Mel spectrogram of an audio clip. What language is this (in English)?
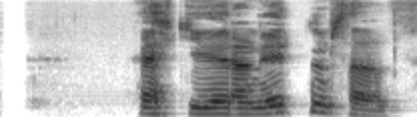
Icelandic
